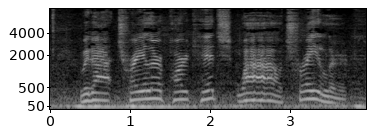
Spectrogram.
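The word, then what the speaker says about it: Treylor: We got Trailer Park Hitch. Wow, trailer. Not spelled like the normal word trailer, but like Trey, T-R-E-Y-L-O-R. Trailer Park Hitch.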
